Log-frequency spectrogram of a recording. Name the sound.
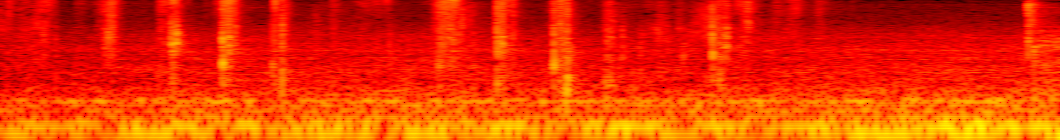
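shuffling unicorn oracle cards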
